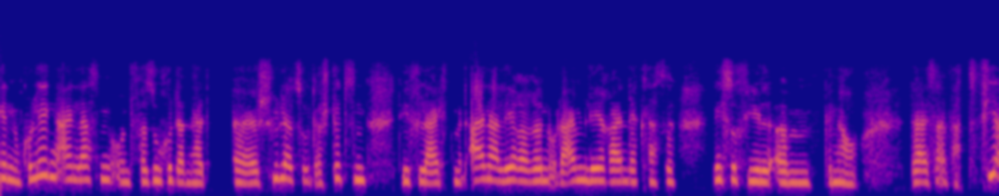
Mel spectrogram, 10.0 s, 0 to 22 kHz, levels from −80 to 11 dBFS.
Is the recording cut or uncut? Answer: cut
